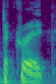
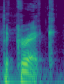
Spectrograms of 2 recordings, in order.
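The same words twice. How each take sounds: First: The word is said in the standard way. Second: The word is said in the local regional way. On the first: This is not what the locals call it. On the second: This is what the locals call it.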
